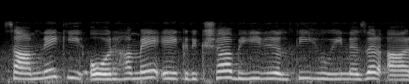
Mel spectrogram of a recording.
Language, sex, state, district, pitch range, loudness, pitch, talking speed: Hindi, female, Uttar Pradesh, Shamli, 250-290 Hz, -16 LUFS, 265 Hz, 175 wpm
